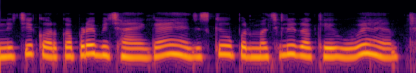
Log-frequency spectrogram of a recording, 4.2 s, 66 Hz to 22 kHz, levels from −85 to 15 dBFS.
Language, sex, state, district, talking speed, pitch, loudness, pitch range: Hindi, female, Jharkhand, Garhwa, 185 wpm, 255 Hz, -14 LUFS, 245-295 Hz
